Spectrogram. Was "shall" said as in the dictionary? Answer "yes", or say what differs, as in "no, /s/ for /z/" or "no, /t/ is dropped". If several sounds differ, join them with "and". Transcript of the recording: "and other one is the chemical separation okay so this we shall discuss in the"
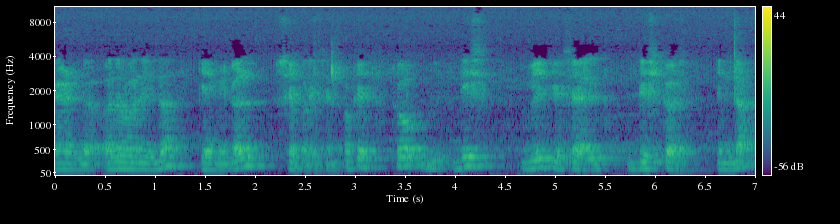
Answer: no, /s/ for /ʃ/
